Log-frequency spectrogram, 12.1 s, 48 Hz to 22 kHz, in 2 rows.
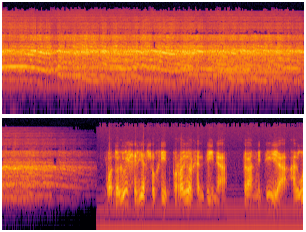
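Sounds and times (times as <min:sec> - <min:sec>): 
racing cars speeding down the main straight of a race track in Argentina: 0:00.0 - 0:07.9
speech: 0:08.3 - 0:12.0.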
